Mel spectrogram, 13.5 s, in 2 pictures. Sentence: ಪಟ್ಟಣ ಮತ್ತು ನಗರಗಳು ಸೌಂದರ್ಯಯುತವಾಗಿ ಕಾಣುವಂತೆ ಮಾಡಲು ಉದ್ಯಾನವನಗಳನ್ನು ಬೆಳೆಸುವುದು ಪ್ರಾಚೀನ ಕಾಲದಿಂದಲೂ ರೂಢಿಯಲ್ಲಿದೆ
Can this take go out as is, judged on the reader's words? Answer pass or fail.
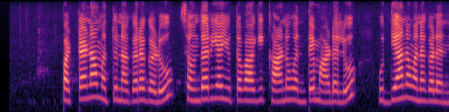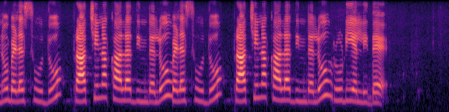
fail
